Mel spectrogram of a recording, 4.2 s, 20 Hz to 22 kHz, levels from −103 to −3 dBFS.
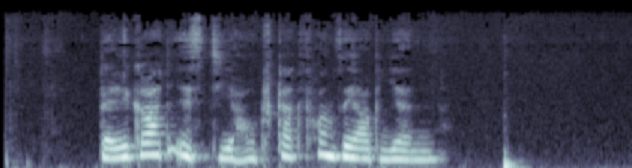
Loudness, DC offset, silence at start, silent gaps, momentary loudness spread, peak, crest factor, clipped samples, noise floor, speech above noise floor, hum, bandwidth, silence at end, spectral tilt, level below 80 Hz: -21 LUFS; under 0.1%; 0.65 s; none; 15 LU; -6 dBFS; 16 dB; under 0.1%; -60 dBFS; 41 dB; none; 16 kHz; 0.7 s; -7.5 dB/octave; -38 dBFS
